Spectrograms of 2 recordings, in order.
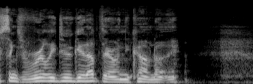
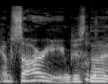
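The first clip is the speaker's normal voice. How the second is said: ordinary talk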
